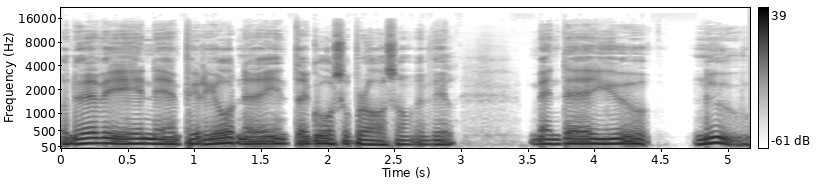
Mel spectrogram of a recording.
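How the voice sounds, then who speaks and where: Delivered at a moderate pace with an English accent, the voice has a dry, close sound with no echo. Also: man. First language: English (speaking Swedish). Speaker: football coach. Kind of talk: interview. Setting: studio. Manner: halting.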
